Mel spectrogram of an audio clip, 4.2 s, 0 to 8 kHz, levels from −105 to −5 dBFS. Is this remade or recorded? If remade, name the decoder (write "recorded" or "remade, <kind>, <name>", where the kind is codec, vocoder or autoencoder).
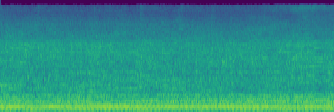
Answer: remade, codec, SNAC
